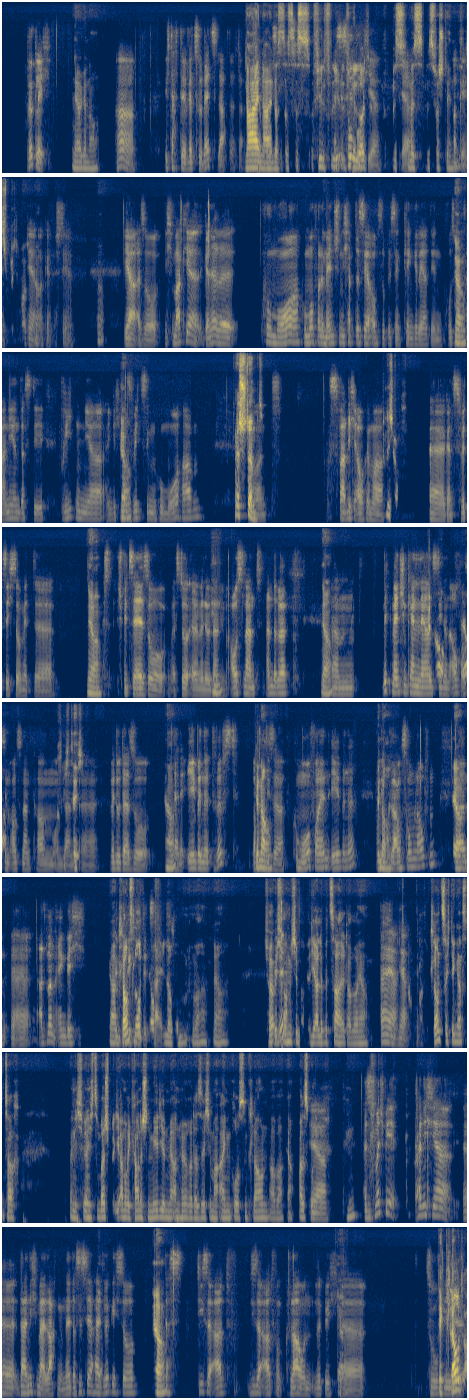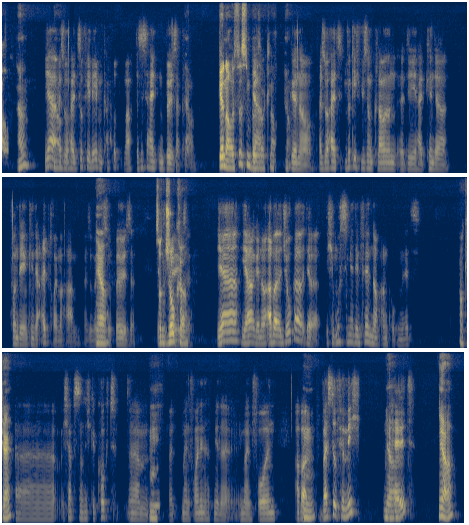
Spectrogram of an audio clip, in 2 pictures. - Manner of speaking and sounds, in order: static; other background noise; distorted speech; tapping; unintelligible speech; snort; chuckle; background speech; drawn out: "Äh"
- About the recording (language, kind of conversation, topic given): German, unstructured, Welche Rolle spielt Humor in deinem Alltag?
